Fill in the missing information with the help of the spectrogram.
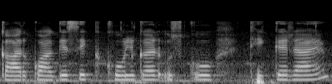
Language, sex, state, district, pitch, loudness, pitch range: Hindi, female, Haryana, Charkhi Dadri, 215 Hz, -19 LUFS, 210-215 Hz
